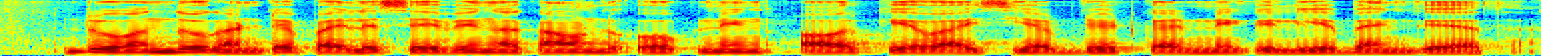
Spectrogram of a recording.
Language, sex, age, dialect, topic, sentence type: Hindi, male, 25-30, Kanauji Braj Bhasha, banking, statement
